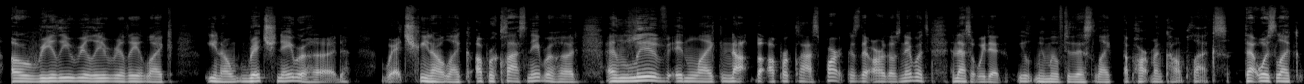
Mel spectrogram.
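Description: Appearing as an interview guest, a man raised in Iran whose first language is Persian tells his story candidly and ramblingly, with many restarts and fillers, and he laughs easily. His voice is medium-pitched, recorded at studio quality with no room sound.

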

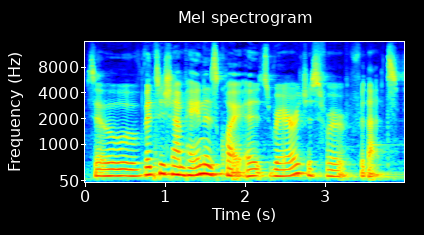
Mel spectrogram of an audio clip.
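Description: A woman's voice: on the low side, takes it slowly, gravelly, mellow. A young adult woman, a champagne expert guest on a live podcast, explaining frankly and casually, swearing now and then. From Saudi Arabia.

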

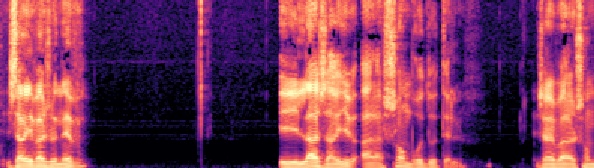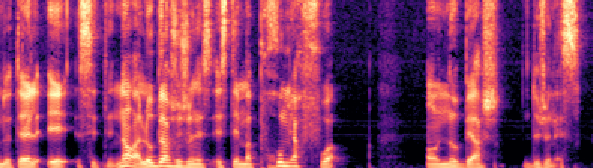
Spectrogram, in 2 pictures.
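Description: A young Frenchman with a mellow, medium-pitched voice rambles through travel stories on a casual podcast. He keeps restarting and correcting himself, and he talks right to his listeners, calling them "les gars."

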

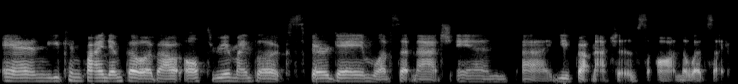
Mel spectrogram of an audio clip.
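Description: A woman's voice: deep voice, unhurried, few pauses, no echo, narrow, tinny audio. A woman author guesting on a podcast, talking casually with lots of fillers. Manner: relaxed, filler-heavy plugging.

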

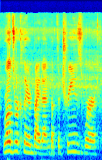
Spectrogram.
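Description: A young adult woman co-hosting a podcast, telling stories in a casual, profane, animated way into a podcast microphone. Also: mid-range voice, normal speed, a little hiss or hum. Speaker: podcast co-host. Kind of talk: casual chat.

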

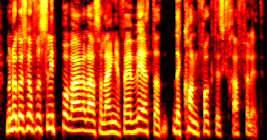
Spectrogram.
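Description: A man giving a live motivational talk to an audience, leading a guided exercise with slow, measured pauses. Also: sits high, a bit bright, no echo, clean studio sound. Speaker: motivational speaker.

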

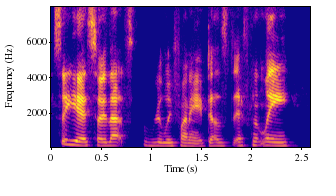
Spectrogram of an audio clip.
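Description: A woman's voice: medium pitch, quick pace. Aussie woman spinning a funny story on a podcast, laughs a lot, easygoing. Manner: animated storyteller, laughs often. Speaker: podcast guest. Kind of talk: casual storytelling chat.

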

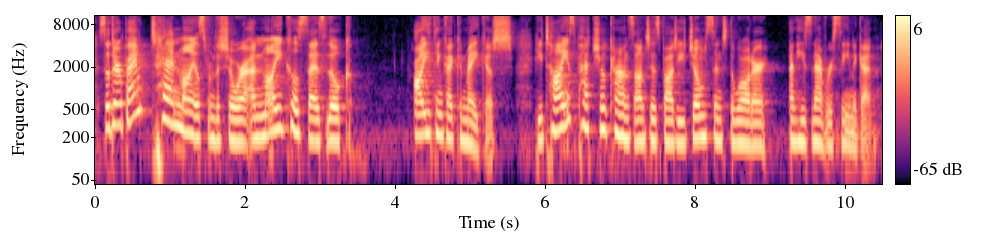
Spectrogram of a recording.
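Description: A woman's voice: mid-range voice, moderate pace, creaky, hardly any pauses. Chatty woman telling a story. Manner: animated, chatty, lots of fillers. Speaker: podcast host. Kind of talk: casual storytelling chat.

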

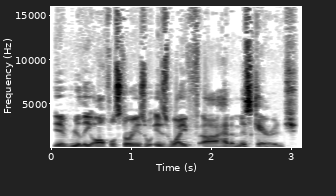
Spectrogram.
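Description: A man's voice: medium pitch, fairly quick. A man co-hosting a casual sports podcast, talking at length with frequent restarts and filler words. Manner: rambling, full of restarts and "you know". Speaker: podcast co-host. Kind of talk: casual chat.

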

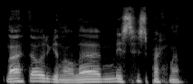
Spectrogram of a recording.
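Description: A man's voice: mid-range voice, mellow, no echo, studio quality. A man chatting casually as co-host of a podcast. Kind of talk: casual chat.

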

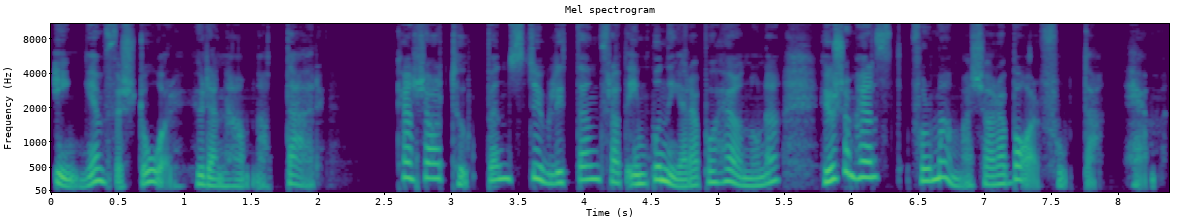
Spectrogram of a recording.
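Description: A woman narrating a children's audiobook, reading lively and acting out the lines. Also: medium pitch, slightly rough, dry recording, clean studio sound. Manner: lively, acts out the characters' lines.

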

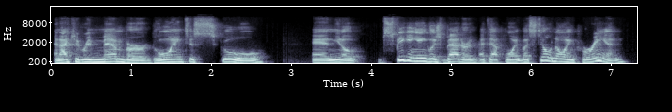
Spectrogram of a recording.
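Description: A man in his forties from the United States speaks reflectively as a guest in a casual interview, often saying "you know." His mid-range voice moves at a measured pace.

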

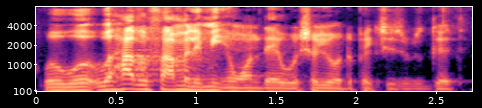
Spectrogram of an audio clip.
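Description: A man's voice: fairly low pitch, animated, racing, music in the background. A young man from the United Kingdom hosting a casual podcast chat with his mother, telling stories and laughing often. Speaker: podcast host.

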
